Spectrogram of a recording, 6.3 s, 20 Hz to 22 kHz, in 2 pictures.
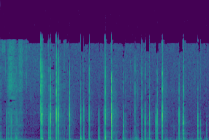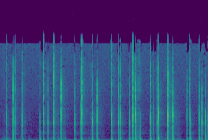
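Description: Long fingernails rapidly tap and scratch across a solid, round board made of wooden log slices with dark center tiles. A dense stream of sharp, dry clicks with almost no ring reaches up into the bright highs, over a soft low rumble and a faint tone near 290 Hz. Quieter scratchy rustling runs between the taps.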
